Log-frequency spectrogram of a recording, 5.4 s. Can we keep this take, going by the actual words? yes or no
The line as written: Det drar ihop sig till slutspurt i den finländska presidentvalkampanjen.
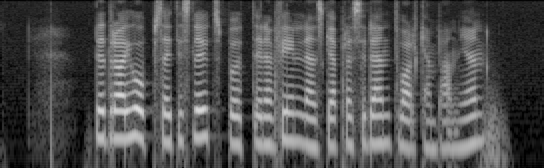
yes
